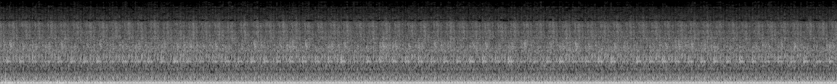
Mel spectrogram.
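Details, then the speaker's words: Canaline 42 narrowboat diesel after full service (engine oil and filter, gearbox oil, air filter, belts checked): steady, even idle clatter with constant beat, no misses or odd knocks; owner says engine is fine and sounds happy; normal idle. "e over this bin, the engine's fine, everything looks happy, sounds happy, and I think it's time to go in for a well-earned brew."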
